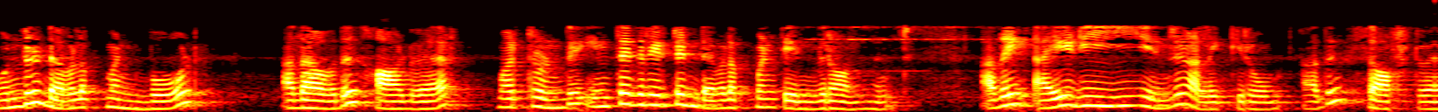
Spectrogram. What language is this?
Tamil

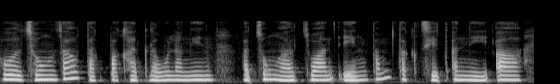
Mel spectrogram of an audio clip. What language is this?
Mizo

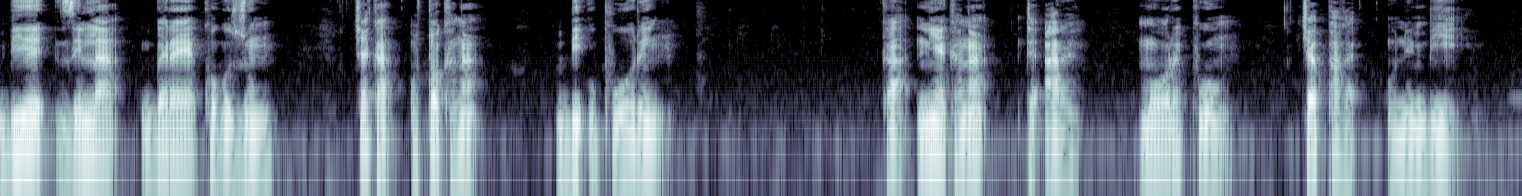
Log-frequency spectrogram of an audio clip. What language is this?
Southern Dagaare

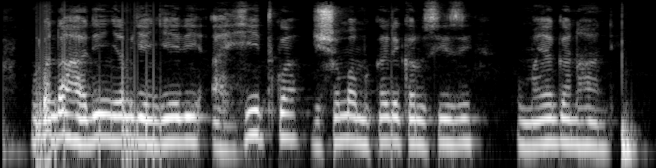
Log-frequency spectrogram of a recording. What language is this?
Kinyarwanda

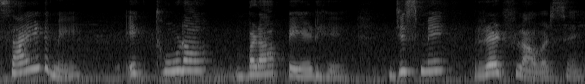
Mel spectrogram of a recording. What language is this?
Hindi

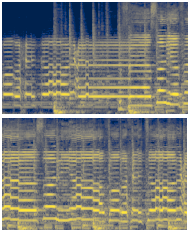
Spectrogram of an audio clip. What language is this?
Arabic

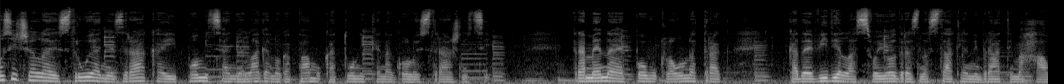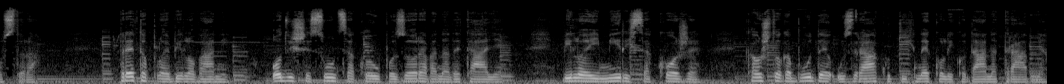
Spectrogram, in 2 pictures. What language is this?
Croatian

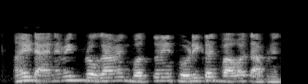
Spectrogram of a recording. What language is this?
Gujarati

